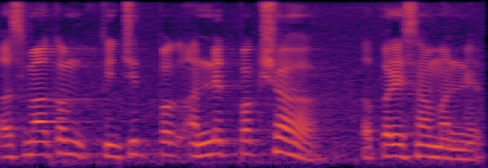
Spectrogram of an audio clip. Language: Sanskrit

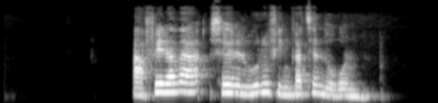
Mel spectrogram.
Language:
Basque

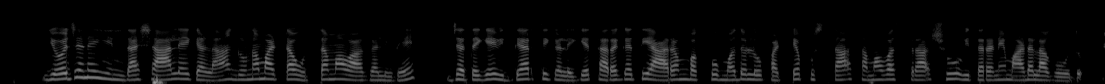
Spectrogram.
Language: Kannada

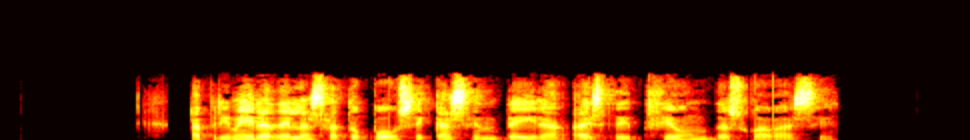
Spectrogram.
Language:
Galician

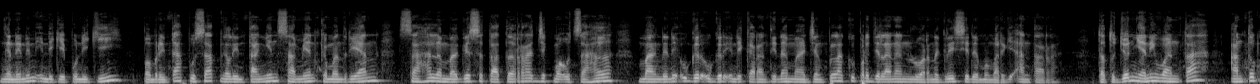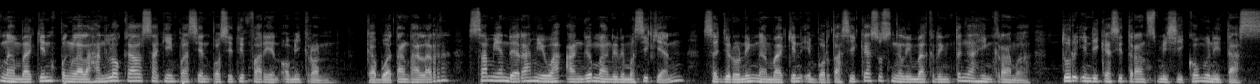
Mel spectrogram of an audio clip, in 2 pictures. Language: Indonesian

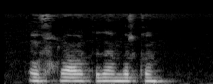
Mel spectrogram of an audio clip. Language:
Uzbek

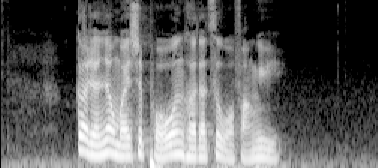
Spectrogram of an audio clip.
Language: Chinese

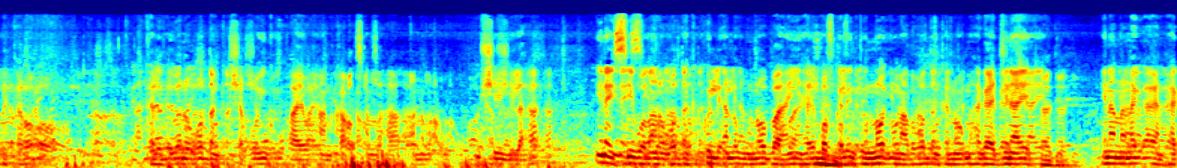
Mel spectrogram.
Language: Arabic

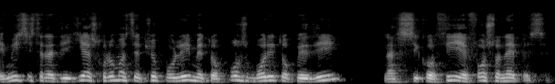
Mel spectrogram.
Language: Greek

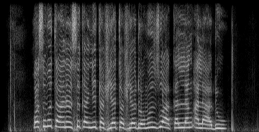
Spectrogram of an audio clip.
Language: Hausa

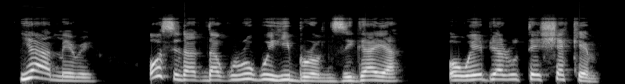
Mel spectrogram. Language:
Igbo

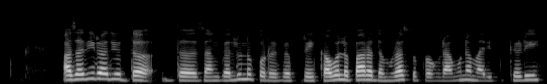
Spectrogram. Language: Pashto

